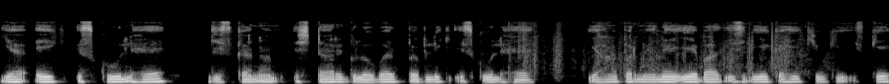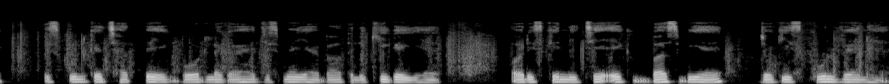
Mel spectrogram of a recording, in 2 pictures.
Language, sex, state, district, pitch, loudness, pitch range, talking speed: Hindi, male, Bihar, Araria, 115 Hz, -18 LUFS, 110-120 Hz, 155 wpm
